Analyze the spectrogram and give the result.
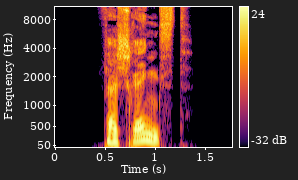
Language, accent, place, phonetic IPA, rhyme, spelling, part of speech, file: German, Germany, Berlin, [fɛɐ̯ˈʃʁɛŋkst], -ɛŋkst, verschränkst, verb, De-verschränkst.ogg
- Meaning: second-person singular present of verschränken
